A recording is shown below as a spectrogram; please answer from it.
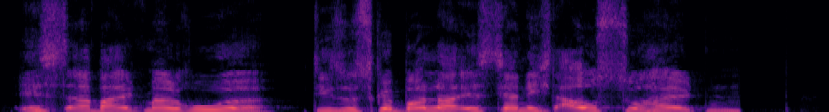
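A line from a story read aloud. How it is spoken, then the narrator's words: Bellowing down from above. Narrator (German): nach unten brüllt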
